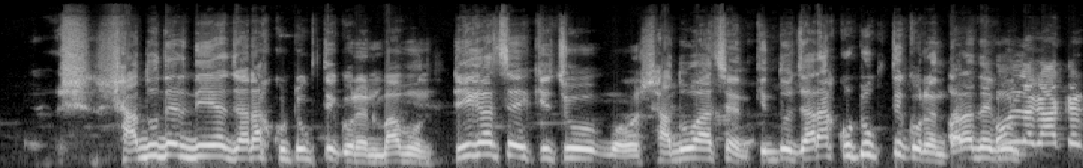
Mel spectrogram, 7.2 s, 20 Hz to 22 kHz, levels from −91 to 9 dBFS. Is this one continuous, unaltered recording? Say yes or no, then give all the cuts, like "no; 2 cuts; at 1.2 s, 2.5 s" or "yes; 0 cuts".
yes; 0 cuts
